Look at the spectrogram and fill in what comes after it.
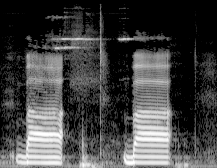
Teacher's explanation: با، دونوں ہونٹوں کے تر حصہ، یہ بھی با، با۔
